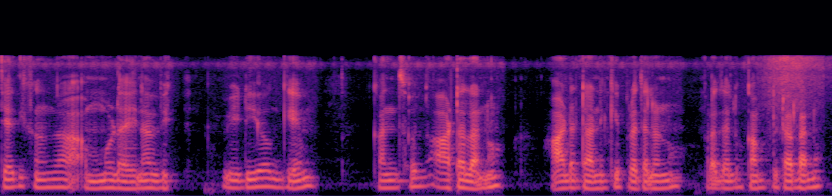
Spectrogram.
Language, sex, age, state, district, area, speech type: Telugu, male, 18-30, Telangana, Sangareddy, urban, spontaneous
